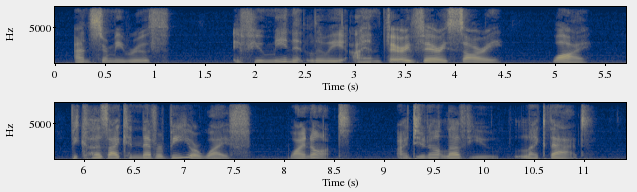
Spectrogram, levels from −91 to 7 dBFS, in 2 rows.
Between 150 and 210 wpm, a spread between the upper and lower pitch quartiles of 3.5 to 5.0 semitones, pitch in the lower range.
No: average, 160 wpm; average, 4.1 semitones; high, 205 Hz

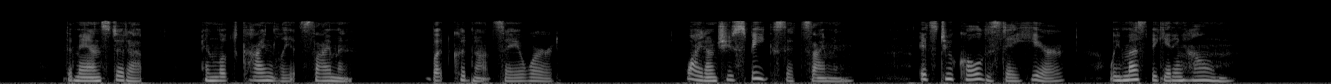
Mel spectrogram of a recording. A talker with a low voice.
No: medium, 175 Hz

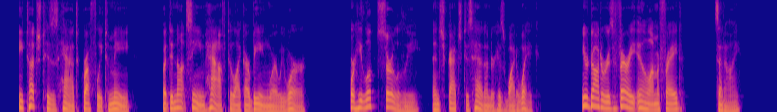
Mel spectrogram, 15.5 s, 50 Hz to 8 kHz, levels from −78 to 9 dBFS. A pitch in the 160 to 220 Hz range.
No: low, 105 Hz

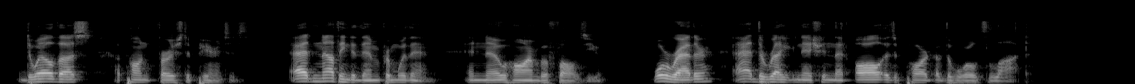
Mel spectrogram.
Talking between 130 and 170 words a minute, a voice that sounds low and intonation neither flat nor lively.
Yes: average, 155 wpm; low, 105 Hz; average, 3.3 semitones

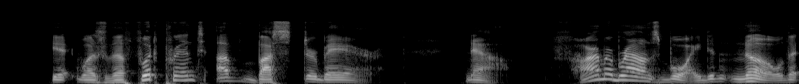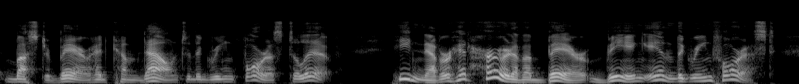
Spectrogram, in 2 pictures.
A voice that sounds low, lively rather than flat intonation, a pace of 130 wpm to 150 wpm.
Yes: low, 120 Hz; wide, 7.5 semitones; average, 140 wpm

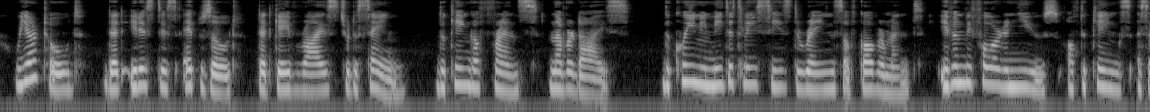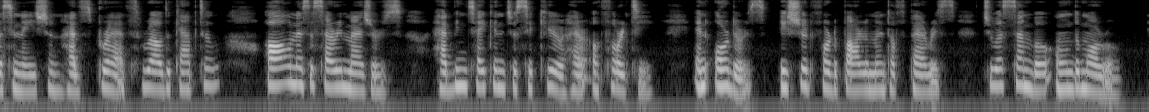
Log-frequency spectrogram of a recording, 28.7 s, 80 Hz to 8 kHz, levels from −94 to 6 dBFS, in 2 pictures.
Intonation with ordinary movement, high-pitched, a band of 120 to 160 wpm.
Yes: average, 3.1 semitones; high, 205 Hz; slow, 135 wpm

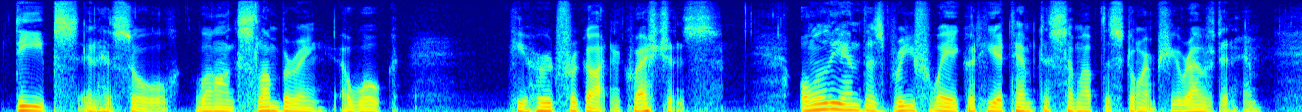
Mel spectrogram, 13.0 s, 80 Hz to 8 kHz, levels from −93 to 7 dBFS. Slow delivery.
Yes: slow, 130 wpm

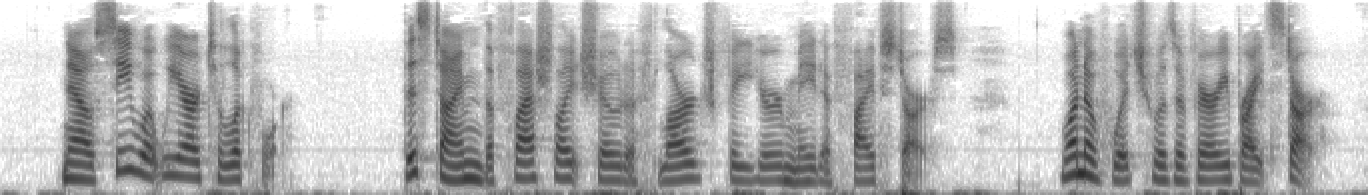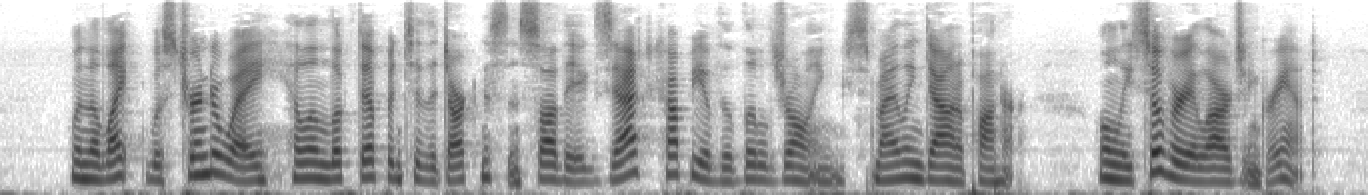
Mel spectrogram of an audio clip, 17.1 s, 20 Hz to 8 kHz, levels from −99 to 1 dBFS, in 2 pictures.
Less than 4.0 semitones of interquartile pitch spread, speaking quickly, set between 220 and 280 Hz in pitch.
No: average, 2.9 semitones; fast, 210 wpm; medium, 185 Hz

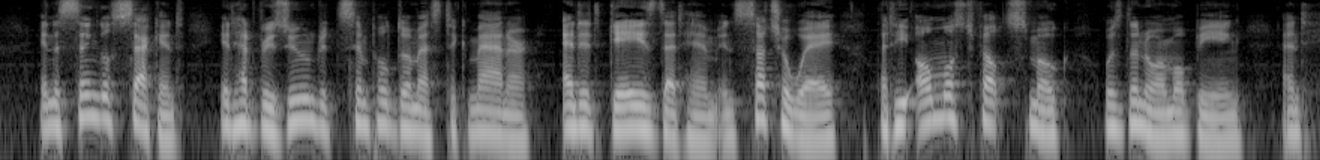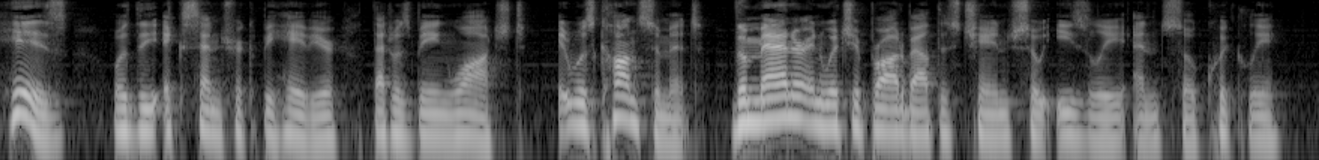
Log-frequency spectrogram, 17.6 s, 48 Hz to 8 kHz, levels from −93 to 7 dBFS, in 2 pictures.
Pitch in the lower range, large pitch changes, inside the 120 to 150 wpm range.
No: low, 115 Hz; wide, 5.9 semitones; average, 190 wpm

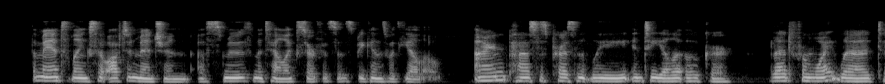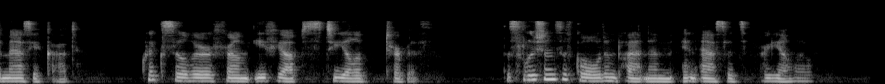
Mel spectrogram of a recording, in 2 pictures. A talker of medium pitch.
Yes: medium, 145 Hz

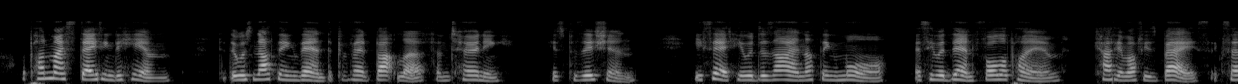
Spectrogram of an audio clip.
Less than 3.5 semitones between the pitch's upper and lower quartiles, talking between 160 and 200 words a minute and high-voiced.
Yes: narrow, 2.5 semitones; average, 185 wpm; high, 205 Hz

